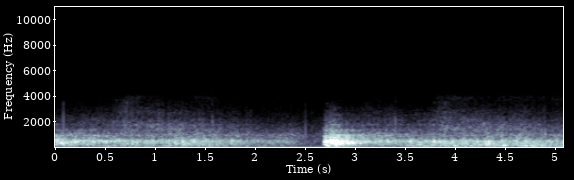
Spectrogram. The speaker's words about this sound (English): Big guns, hear them?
